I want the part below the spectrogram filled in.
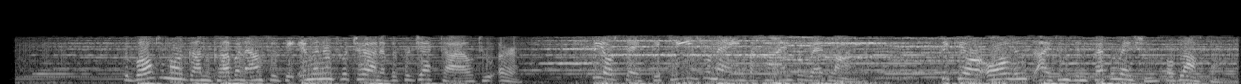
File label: voiceover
